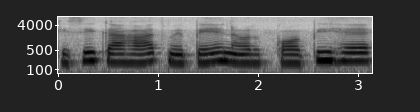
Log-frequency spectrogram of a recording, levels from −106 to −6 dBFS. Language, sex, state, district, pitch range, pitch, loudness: Hindi, female, Jharkhand, Ranchi, 180-205 Hz, 185 Hz, -15 LUFS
